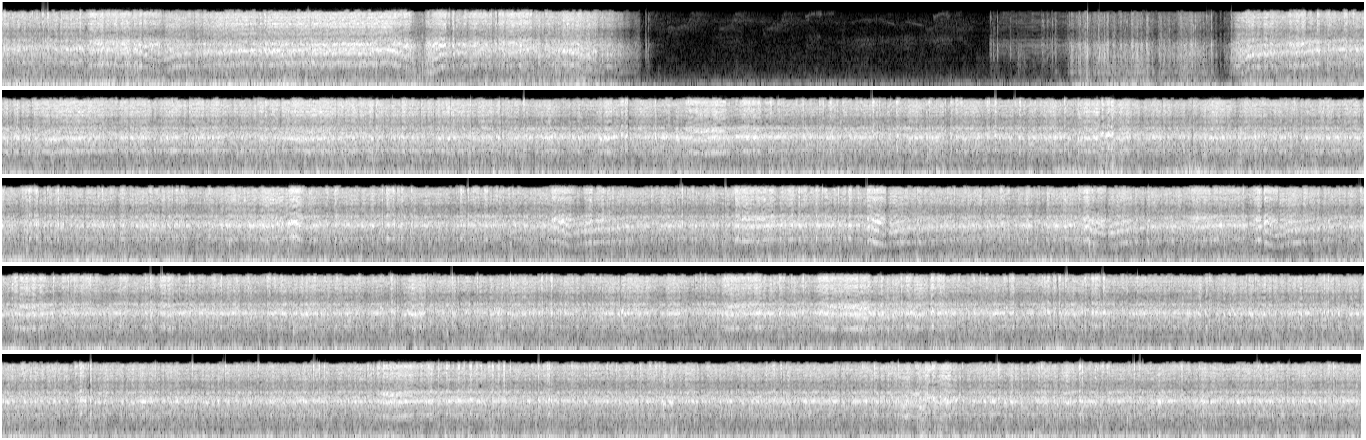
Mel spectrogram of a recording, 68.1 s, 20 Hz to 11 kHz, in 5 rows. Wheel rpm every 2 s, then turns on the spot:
200, 190, 160, 10, 0, 10, 160, 230, 230, 230, 230, 230, 230, 230, 230, 230, 200, 220, 200, 190, 210, 230, 230, 230, 220, 230, 240, 230, 230, 230, 230, 230, 230, 230.
none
